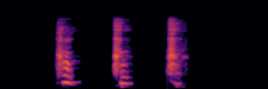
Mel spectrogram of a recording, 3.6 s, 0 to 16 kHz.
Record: {
  "exhalation_length": "3.6 s",
  "exhalation_amplitude": 5111,
  "exhalation_signal_mean_std_ratio": 0.3,
  "survey_phase": "beta (2021-08-13 to 2022-03-07)",
  "age": "18-44",
  "gender": "Female",
  "wearing_mask": "No",
  "symptom_fatigue": true,
  "symptom_headache": true,
  "smoker_status": "Never smoked",
  "respiratory_condition_asthma": false,
  "respiratory_condition_other": false,
  "recruitment_source": "REACT",
  "submission_delay": "2 days",
  "covid_test_result": "Negative",
  "covid_test_method": "RT-qPCR",
  "influenza_a_test_result": "Negative",
  "influenza_b_test_result": "Negative"
}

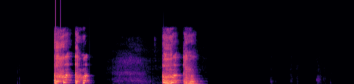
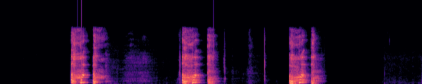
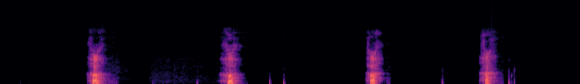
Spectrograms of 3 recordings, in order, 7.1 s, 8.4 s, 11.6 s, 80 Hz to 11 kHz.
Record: {
  "cough_length": "7.1 s",
  "cough_amplitude": 32767,
  "cough_signal_mean_std_ratio": 0.31,
  "three_cough_length": "8.4 s",
  "three_cough_amplitude": 29464,
  "three_cough_signal_mean_std_ratio": 0.31,
  "exhalation_length": "11.6 s",
  "exhalation_amplitude": 28452,
  "exhalation_signal_mean_std_ratio": 0.18,
  "survey_phase": "beta (2021-08-13 to 2022-03-07)",
  "age": "18-44",
  "gender": "Male",
  "wearing_mask": "No",
  "symptom_runny_or_blocked_nose": true,
  "symptom_shortness_of_breath": true,
  "smoker_status": "Never smoked",
  "respiratory_condition_asthma": false,
  "respiratory_condition_other": false,
  "recruitment_source": "Test and Trace",
  "submission_delay": "2 days",
  "covid_test_result": "Positive",
  "covid_test_method": "RT-qPCR",
  "covid_ct_value": 32.8,
  "covid_ct_gene": "ORF1ab gene"
}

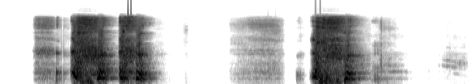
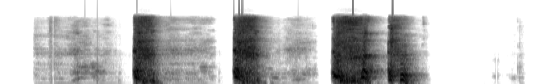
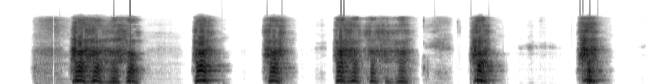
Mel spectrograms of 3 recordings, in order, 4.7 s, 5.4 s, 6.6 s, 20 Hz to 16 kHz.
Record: {
  "cough_length": "4.7 s",
  "cough_amplitude": 32767,
  "cough_signal_mean_std_ratio": 0.43,
  "three_cough_length": "5.4 s",
  "three_cough_amplitude": 32768,
  "three_cough_signal_mean_std_ratio": 0.4,
  "exhalation_length": "6.6 s",
  "exhalation_amplitude": 32064,
  "exhalation_signal_mean_std_ratio": 0.4,
  "survey_phase": "beta (2021-08-13 to 2022-03-07)",
  "age": "18-44",
  "gender": "Male",
  "wearing_mask": "No",
  "symptom_runny_or_blocked_nose": true,
  "symptom_shortness_of_breath": true,
  "symptom_sore_throat": true,
  "symptom_abdominal_pain": true,
  "symptom_fatigue": true,
  "symptom_headache": true,
  "symptom_onset": "12 days",
  "smoker_status": "Current smoker (11 or more cigarettes per day)",
  "respiratory_condition_asthma": false,
  "respiratory_condition_other": false,
  "recruitment_source": "REACT",
  "submission_delay": "7 days",
  "covid_test_result": "Negative",
  "covid_test_method": "RT-qPCR",
  "influenza_a_test_result": "Unknown/Void",
  "influenza_b_test_result": "Unknown/Void"
}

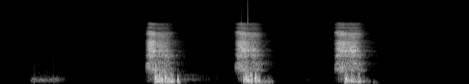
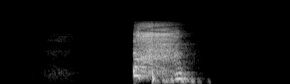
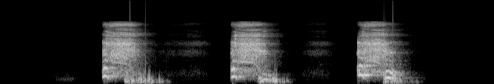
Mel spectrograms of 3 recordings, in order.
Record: {
  "exhalation_length": "4.7 s",
  "exhalation_amplitude": 32767,
  "exhalation_signal_mean_std_ratio": 0.34,
  "cough_length": "2.9 s",
  "cough_amplitude": 32768,
  "cough_signal_mean_std_ratio": 0.36,
  "three_cough_length": "4.9 s",
  "three_cough_amplitude": 31085,
  "three_cough_signal_mean_std_ratio": 0.44,
  "survey_phase": "beta (2021-08-13 to 2022-03-07)",
  "age": "18-44",
  "gender": "Female",
  "wearing_mask": "No",
  "symptom_cough_any": true,
  "symptom_sore_throat": true,
  "symptom_diarrhoea": true,
  "symptom_fatigue": true,
  "symptom_headache": true,
  "symptom_onset": "2 days",
  "smoker_status": "Current smoker (e-cigarettes or vapes only)",
  "respiratory_condition_asthma": false,
  "respiratory_condition_other": false,
  "recruitment_source": "Test and Trace",
  "submission_delay": "2 days",
  "covid_test_result": "Positive",
  "covid_test_method": "ePCR"
}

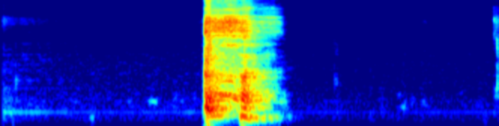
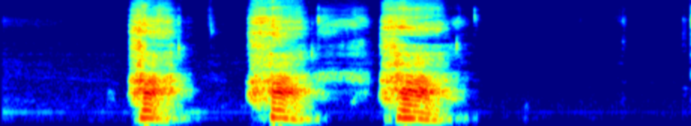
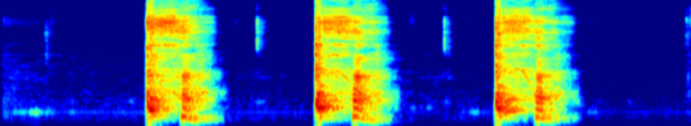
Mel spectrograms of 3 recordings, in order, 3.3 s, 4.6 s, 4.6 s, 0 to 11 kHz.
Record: {
  "cough_length": "3.3 s",
  "cough_amplitude": 32768,
  "cough_signal_mean_std_ratio": 0.25,
  "exhalation_length": "4.6 s",
  "exhalation_amplitude": 32766,
  "exhalation_signal_mean_std_ratio": 0.37,
  "three_cough_length": "4.6 s",
  "three_cough_amplitude": 32768,
  "three_cough_signal_mean_std_ratio": 0.39,
  "survey_phase": "beta (2021-08-13 to 2022-03-07)",
  "age": "65+",
  "gender": "Male",
  "wearing_mask": "No",
  "symptom_none": true,
  "smoker_status": "Never smoked",
  "respiratory_condition_asthma": true,
  "respiratory_condition_other": false,
  "recruitment_source": "REACT",
  "submission_delay": "1 day",
  "covid_test_result": "Negative",
  "covid_test_method": "RT-qPCR",
  "influenza_a_test_result": "Negative",
  "influenza_b_test_result": "Negative"
}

